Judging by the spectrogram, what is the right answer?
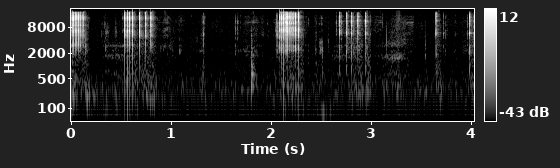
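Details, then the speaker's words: Piscifun Carbon X spinning reel after drag abuse test, reassembled with steel and carbon drag washers: crisp, even clicking bursts as line is pulled, bright and regular with no grinding; drag sounds just like new. "You guys can hear? Sounds just like new, guys."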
